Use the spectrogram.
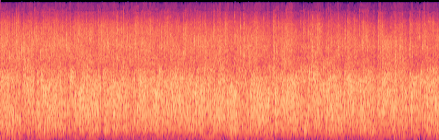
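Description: A hall of fame audience keeps up steady, full applause for an honoree, a former offensive lineman. The clapping is even and continuous throughout, with no voices above it.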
